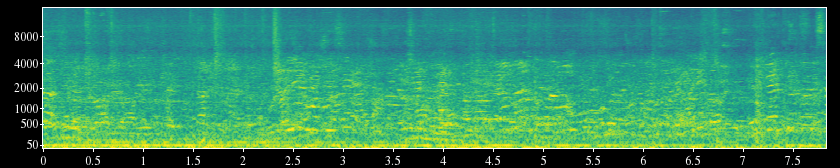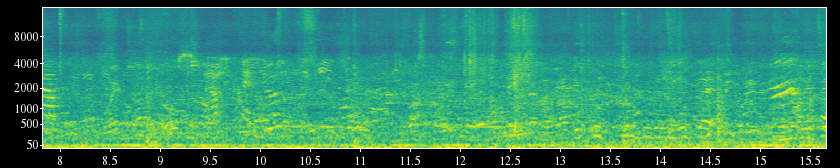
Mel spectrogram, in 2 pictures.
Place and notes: Place La Fayette, Angers, France - (595) Marché La Fayette
Binaural recording of Marché La Fayette.
recorded with Soundman OKM + Sony D100
sound posted by Katarzyna Trzeciak
France métropolitaine, France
